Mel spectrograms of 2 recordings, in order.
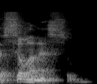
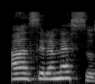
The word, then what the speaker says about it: Silanesu: So my Italian is not very good, but my pronunciation is even worse. So Silanesu. Silanesu, so more of a, okay, got it.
